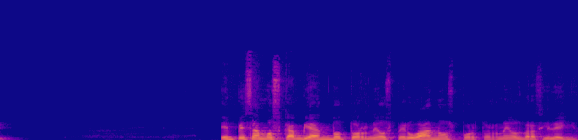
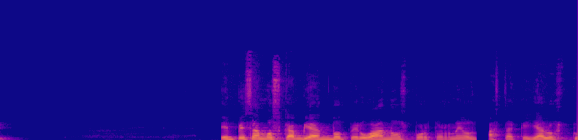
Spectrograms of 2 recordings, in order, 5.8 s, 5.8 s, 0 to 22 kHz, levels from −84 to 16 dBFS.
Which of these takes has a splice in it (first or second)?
second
